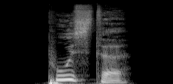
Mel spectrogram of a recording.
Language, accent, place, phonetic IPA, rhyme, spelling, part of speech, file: German, Germany, Berlin, [ˈpuːstə], -uːstə, puste, verb, De-puste.ogg
- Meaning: inflection of pusten: 1. first-person singular present 2. singular imperative 3. first/third-person singular subjunctive I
